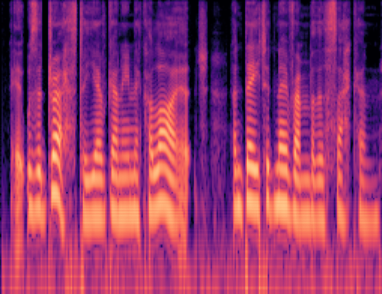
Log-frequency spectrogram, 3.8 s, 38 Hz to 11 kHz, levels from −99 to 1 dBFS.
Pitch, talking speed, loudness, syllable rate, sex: 185 Hz, 175 wpm, -18 LUFS, 6.5 syllables/s, female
